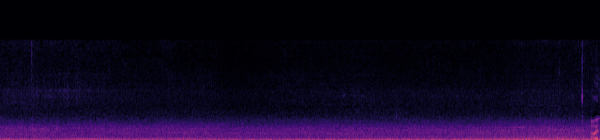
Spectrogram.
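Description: Steady low rumble of street traffic, with no distinct sounds standing out.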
